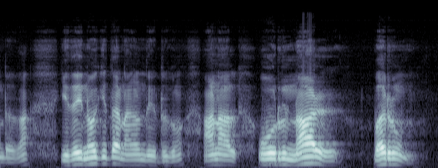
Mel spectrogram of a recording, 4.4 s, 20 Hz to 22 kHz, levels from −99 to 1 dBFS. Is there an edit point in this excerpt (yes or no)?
no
